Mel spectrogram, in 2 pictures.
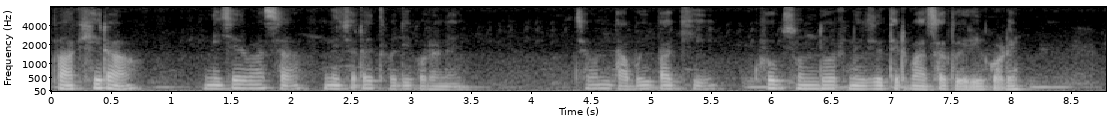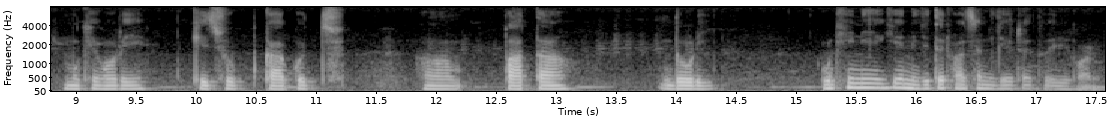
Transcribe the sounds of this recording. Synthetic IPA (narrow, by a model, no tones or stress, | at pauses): pakʰiɾa | nid͡ʒeɾbʱãsanid͡ʒeʈajt̪ʰojlikɔɾenaj | semɔned̪abujpakʰikʰubsund̪ɔɾnid͡ʒed̪eɾbʱãt͡ʃat̪o̰jɾḭkɔ̰ɽe | mukʰekɔɾekit͡ʃʰukakut͡ʃ | pat̪a | d̪oɽi | uʈʰinijeɡijenid͡ʒed̪eɾbʱãt͡ʃanid͡ʒeʈajt̪ojɾikɔ̰ɾḛ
